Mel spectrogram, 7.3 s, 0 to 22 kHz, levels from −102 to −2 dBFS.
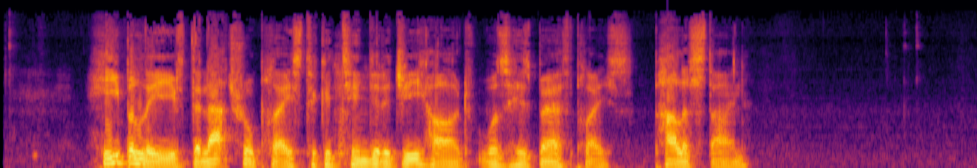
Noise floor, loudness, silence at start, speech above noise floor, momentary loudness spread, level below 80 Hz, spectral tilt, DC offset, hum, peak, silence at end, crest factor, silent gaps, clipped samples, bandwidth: -59 dBFS; -15 LUFS; 0.7 s; 45 dB; 11 LU; -36 dBFS; -6 dB/octave; under 0.1%; none; 0 dBFS; 1.7 s; 16 dB; none; under 0.1%; 15.5 kHz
